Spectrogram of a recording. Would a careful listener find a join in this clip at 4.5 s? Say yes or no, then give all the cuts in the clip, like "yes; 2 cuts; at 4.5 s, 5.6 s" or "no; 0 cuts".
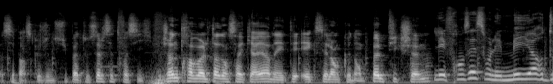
yes; 1 cut; at 4.5 s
